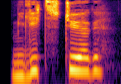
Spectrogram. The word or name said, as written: militsstyrke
